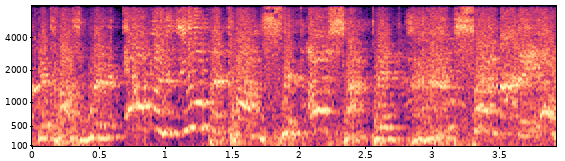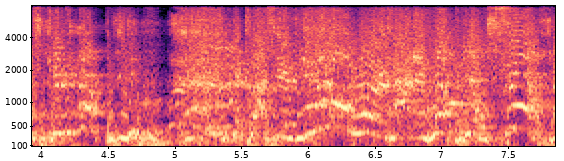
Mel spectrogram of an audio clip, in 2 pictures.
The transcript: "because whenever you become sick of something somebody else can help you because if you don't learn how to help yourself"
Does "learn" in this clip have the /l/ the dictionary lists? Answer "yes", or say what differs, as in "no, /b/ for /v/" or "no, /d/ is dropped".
no, /w/ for /l/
